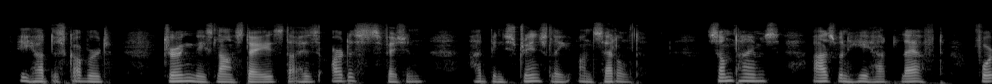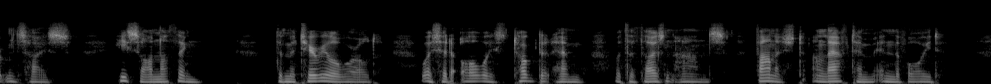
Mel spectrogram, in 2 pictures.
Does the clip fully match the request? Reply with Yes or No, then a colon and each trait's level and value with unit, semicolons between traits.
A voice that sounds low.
Yes: low, 125 Hz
